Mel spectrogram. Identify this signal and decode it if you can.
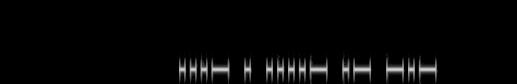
Morse code, heard as a keyed tone, about 21 wpm, 700 Hz. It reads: VE4AK
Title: DXCC-100 Call Signs - 5 Characters - 22wpm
